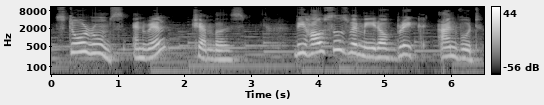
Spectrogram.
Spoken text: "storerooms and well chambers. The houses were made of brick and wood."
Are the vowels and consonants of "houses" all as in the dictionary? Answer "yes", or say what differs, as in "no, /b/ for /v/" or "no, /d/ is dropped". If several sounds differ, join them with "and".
yes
